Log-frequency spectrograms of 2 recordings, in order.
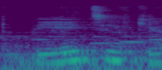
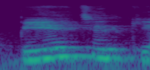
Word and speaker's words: петельки: Меня зовут, и добро пожаловать на мой канал «Петельки радости». Конечно, девочки, правильно произносите слово «петельки», а не «петельки», но мне так нравятся петельки.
